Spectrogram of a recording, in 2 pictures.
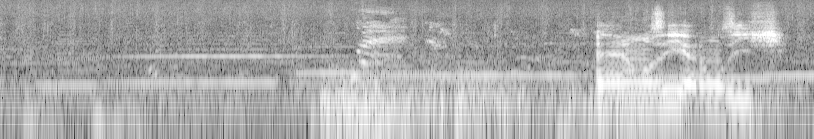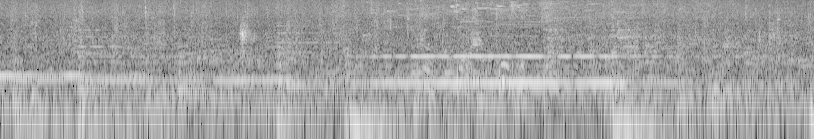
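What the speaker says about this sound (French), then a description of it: "Il pleut souvent dans cette région quand même." Steady rain patters across the world of The Witcher video game, a soft constant wash beneath background music tones, with someone talking over it in the middle.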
